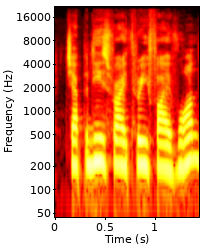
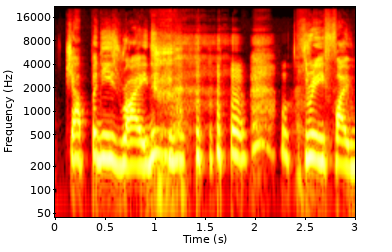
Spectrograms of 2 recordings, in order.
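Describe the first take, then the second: First: Smooth, soft English with an American-sounding accent. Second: Rough, harsh English with a strong Korean accent. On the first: The speaker has mixed a lot with Americans. "유한 느낌의 이 기본 발음" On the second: The speaker has not mixed much with Americans. "조금 더 억세게"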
